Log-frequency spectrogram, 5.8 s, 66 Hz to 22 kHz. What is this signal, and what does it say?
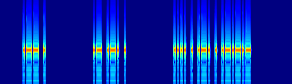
Morse code, heard as a keyed tone, about 34 wpm, 700 Hz. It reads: WE ARE HERE.
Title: 4x Word-Spacing - Sentences from Top 200 Words - 35wpm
